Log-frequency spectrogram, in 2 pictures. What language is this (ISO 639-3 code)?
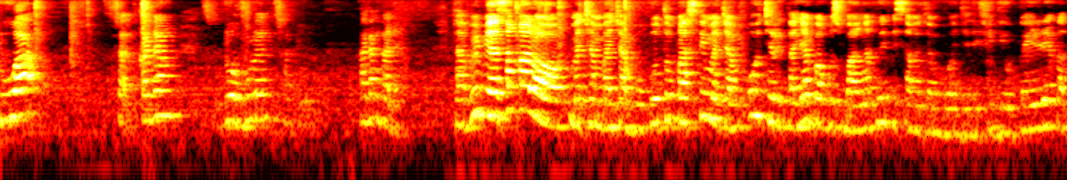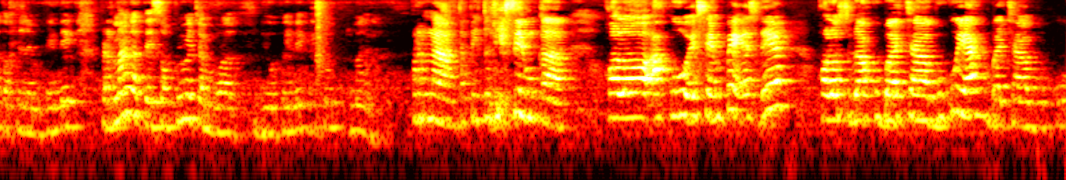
ind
